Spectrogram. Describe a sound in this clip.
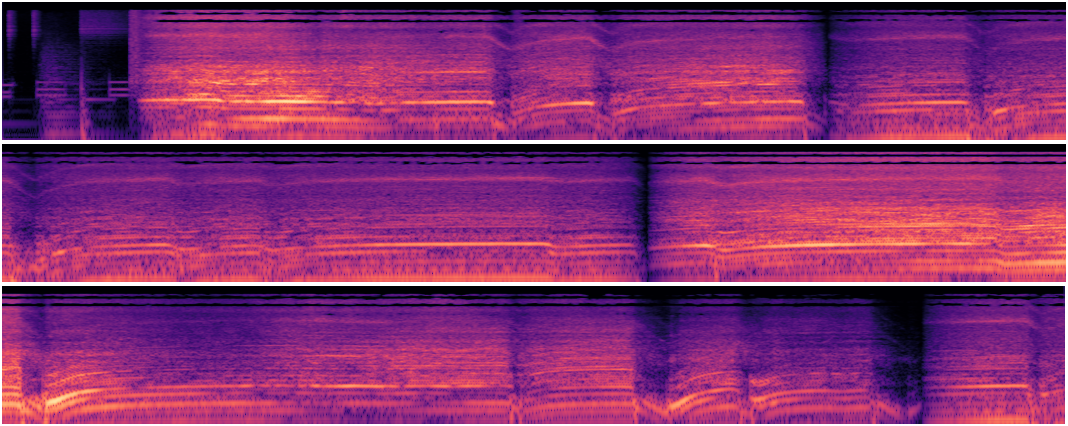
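A car engine roars and revs hard at high speed.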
